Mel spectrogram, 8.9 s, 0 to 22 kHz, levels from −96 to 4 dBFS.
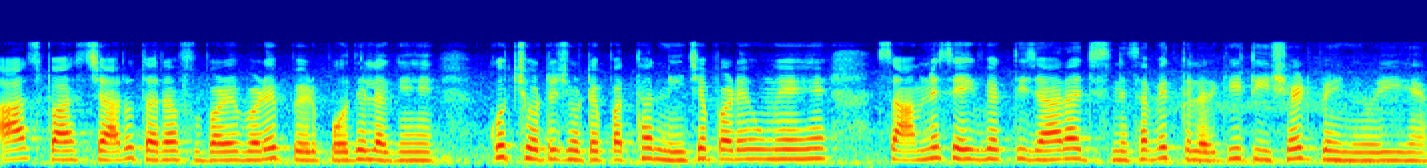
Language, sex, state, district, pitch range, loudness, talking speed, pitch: Hindi, female, Uttar Pradesh, Hamirpur, 205-230 Hz, -16 LUFS, 195 wpm, 215 Hz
